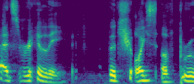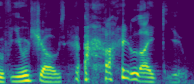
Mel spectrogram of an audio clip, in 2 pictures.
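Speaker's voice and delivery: bursting out laughing. Acted. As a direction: play a character tickled by the visitor's nerve, laughing. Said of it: "he bursts out laughing".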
